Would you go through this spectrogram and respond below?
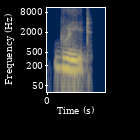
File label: "greed", Indian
